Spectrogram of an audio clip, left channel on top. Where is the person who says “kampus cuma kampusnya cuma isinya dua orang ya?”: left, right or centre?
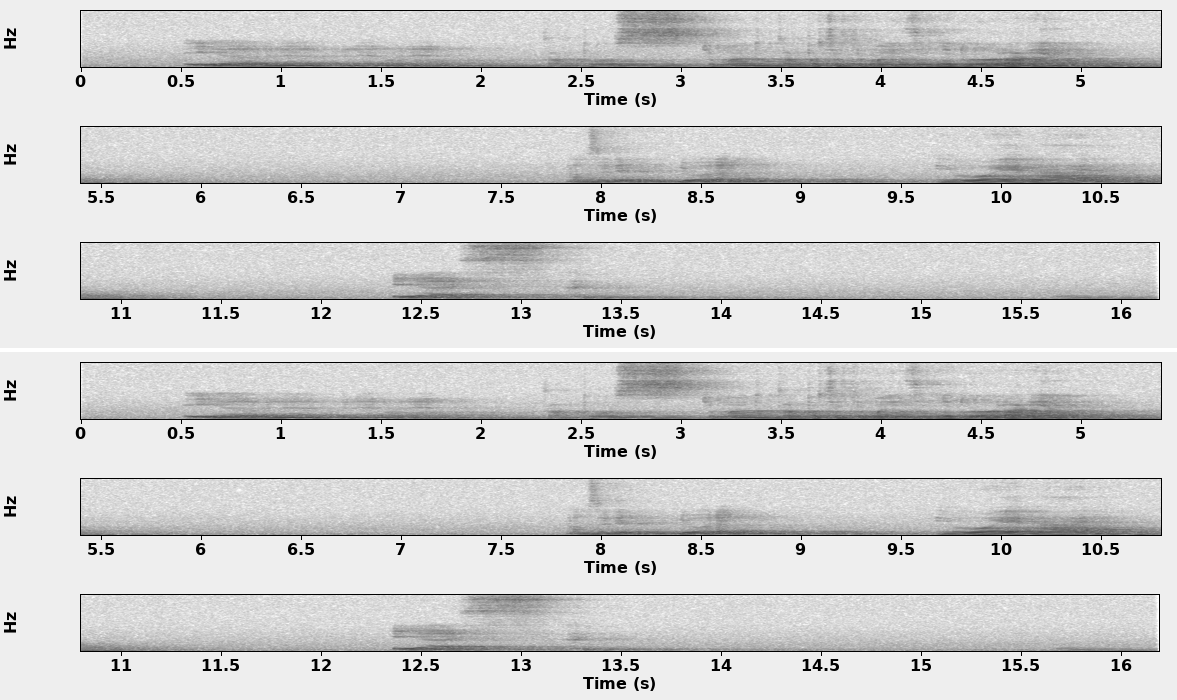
Centre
